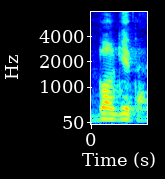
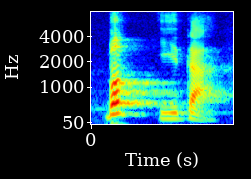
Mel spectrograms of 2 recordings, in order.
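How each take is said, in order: First: The k carries over into the next syllable. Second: The k is cut off before the next syllable. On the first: The speaker calls it right. "자연스럽게" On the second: The speaker calls it wrong. "이렇게 발음하면 없지"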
